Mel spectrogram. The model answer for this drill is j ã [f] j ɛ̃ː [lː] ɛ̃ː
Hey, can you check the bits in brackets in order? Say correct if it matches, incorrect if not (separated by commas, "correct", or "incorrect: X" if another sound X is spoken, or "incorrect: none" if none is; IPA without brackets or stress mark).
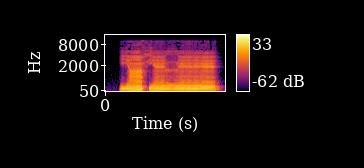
correct, correct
